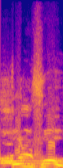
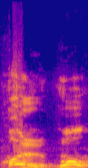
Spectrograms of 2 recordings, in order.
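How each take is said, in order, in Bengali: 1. 'qul' এর পরের শব্দটি f উচ্চারণ দিয়ে শুরু। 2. 'qul' এর পরের শব্দটি h উচ্চারণ দিয়ে শুরু।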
